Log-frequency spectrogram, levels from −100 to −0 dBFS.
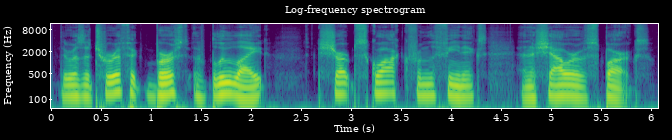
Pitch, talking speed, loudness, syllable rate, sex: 125 Hz, 190 wpm, -18 LUFS, 4.8 syllables/s, male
